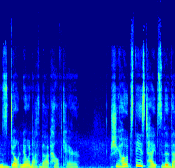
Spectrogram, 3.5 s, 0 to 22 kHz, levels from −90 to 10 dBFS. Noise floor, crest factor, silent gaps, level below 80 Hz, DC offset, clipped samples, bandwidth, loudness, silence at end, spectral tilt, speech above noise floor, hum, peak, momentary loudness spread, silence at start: -61 dBFS; 18 dB; none; -68 dBFS; under 0.1%; under 0.1%; 19 kHz; -31 LUFS; 0 s; -4 dB/octave; 31 dB; none; -14 dBFS; 14 LU; 0 s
